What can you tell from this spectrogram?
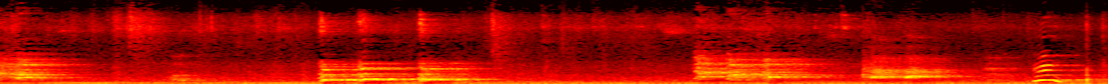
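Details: Alaskan Malamute Chloe together with her friends, giving a string of short, harmonic talking yowls and woos at uneven intervals, some rising and falling, over a steady low hum of room noise.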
